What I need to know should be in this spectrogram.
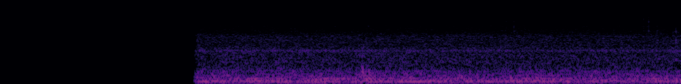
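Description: A young woman gulps a drink close to a microphone.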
